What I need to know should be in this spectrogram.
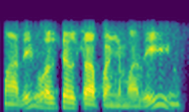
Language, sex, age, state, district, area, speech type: Telugu, male, 45-60, Andhra Pradesh, N T Rama Rao, urban, conversation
